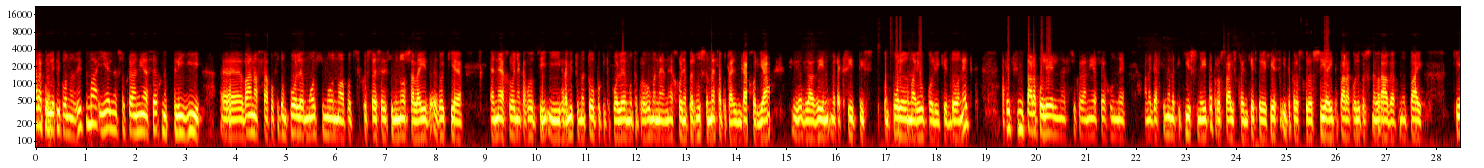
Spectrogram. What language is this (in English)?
Greek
